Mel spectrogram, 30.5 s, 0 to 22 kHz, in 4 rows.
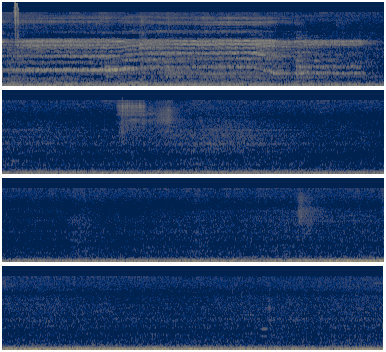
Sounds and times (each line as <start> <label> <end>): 0.0 Someone singing opera 7.5
0.0 street traffic 30.5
